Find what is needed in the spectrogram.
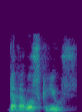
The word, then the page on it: escrius: Catalan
